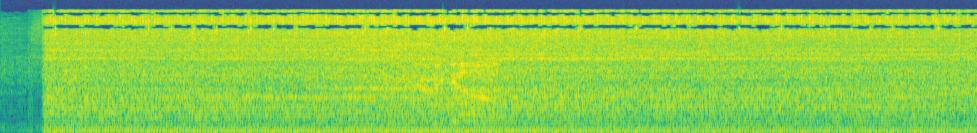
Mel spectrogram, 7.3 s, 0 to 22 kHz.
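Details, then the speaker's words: 1973 Volkswagen Standard Beetle after failed fuel pump replaced with an electric fuel pump: catches instantly and holds a steady even chuffing idle with no misses or knocks; runs great. "Everything's working, running pretty smooth. It's going right. This little thing runs great."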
